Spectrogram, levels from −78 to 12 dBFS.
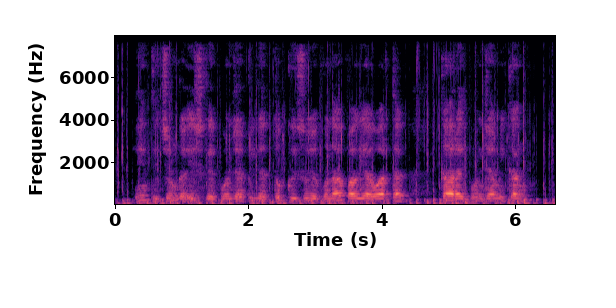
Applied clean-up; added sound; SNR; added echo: none; Computer keyboard; 11 dB; reverberation time 0.3 s.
